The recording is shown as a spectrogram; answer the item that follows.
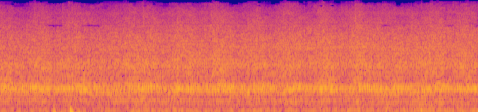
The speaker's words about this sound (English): And like a scene from Bad News Bears in breaking training, the crowd yelling, "Let them play."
